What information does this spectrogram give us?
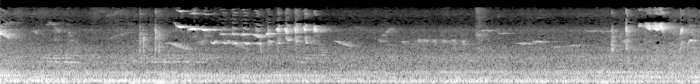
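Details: Brown-chested jungle flycatcher on a bright morning: scattered high whistles, then a fast, very high thin trill of repeated notes lasting about a second, followed by a few more sharp high notes.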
